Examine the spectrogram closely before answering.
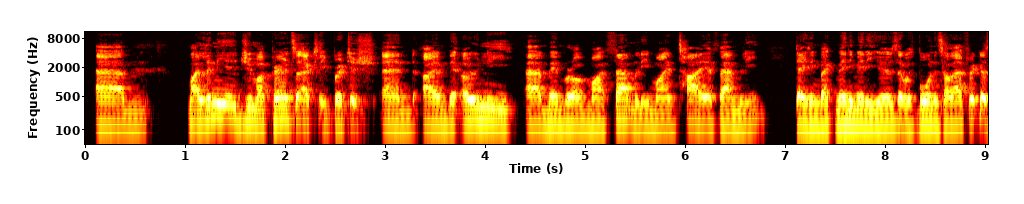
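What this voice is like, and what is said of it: Noticeable foreign accent. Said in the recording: “I noticed an accent.”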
